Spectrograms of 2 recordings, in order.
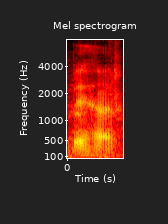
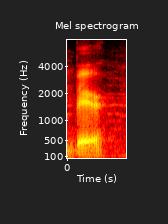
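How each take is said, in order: First: The name is said the Spanish way. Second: The name is said the English way. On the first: This is how it is supposed to be pronounced. "no one actually says behar" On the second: This is how everyone locally says it. "They say bear"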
